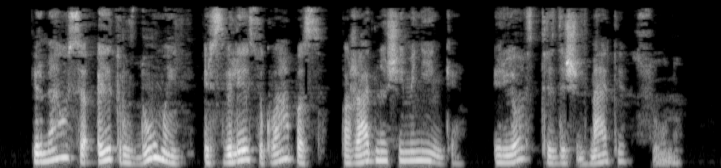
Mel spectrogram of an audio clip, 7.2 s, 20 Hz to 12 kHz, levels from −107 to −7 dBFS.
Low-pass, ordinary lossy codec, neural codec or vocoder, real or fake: 9.9 kHz; MP3, 48 kbps; none; real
